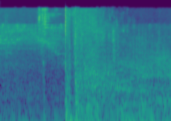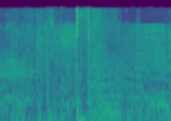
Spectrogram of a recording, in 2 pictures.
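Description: Electricity crackles and sparks.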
